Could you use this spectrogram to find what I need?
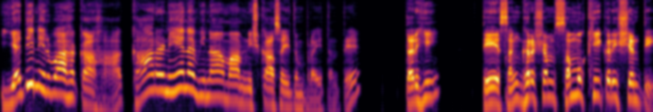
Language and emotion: Sanskrit, angry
